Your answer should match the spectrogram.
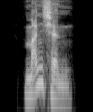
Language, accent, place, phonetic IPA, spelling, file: German, Germany, Berlin, [ˈmançn̩], manchen, De-manchen.ogg
- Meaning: inflection of manch: 1. genitive masculine/neuter singular 2. accusative masculine singular 3. dative plural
